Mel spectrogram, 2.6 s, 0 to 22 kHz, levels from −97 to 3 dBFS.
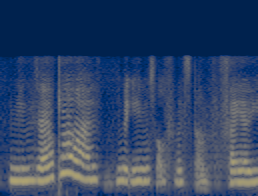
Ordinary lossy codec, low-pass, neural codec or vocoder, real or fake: none; none; codec, 16 kHz, 0.5 kbps, FreqCodec, smaller model; fake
